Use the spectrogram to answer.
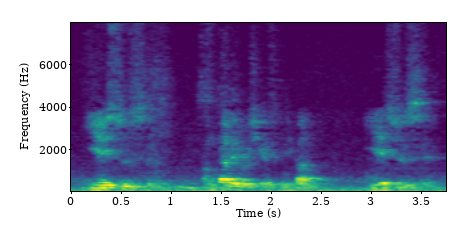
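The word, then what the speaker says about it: Ἰησοῦς: 예수스. 한번 따라해 보시겠습니까? 예수스. 네. 예수가 뭐라고요? 예수스. 지저스 아닙니다. 지저스는 영어 발음이에요. 헬라 발음은 뭐야? 예수스 혹은 이수스.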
